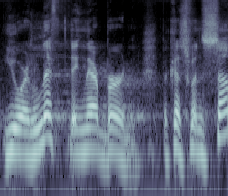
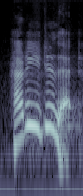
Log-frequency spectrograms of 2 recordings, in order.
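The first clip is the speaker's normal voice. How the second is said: much higher, mock-bewildered asking; high-pitched, softer puzzled repeat; puzzled question; 11 semitones higher, 4 dB quieter, faster than usual. Shown as a demonstration. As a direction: play the confused listener asking how.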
